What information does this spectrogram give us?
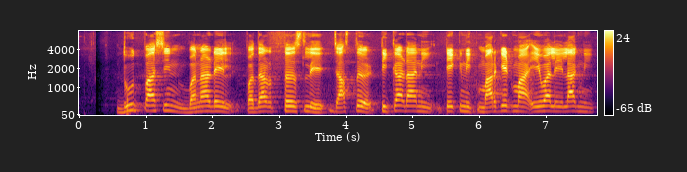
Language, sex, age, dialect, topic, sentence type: Marathi, male, 18-24, Northern Konkan, agriculture, statement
